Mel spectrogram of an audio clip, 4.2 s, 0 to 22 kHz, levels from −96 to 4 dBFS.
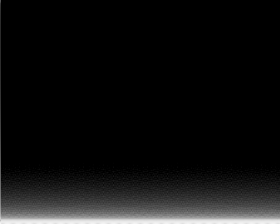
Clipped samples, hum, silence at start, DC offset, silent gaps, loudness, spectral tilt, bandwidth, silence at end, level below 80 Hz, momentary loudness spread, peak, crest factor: under 0.1%; none; 0 s; under 0.1%; none; -15 LUFS; -16 dB/octave; 0.2 kHz; 0 s; -6 dBFS; 0 LU; -2 dBFS; 4 dB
